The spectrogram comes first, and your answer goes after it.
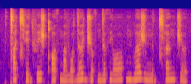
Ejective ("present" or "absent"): present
